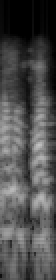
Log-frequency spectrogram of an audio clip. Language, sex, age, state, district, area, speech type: Tamil, male, 18-30, Tamil Nadu, Sivaganga, rural, conversation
